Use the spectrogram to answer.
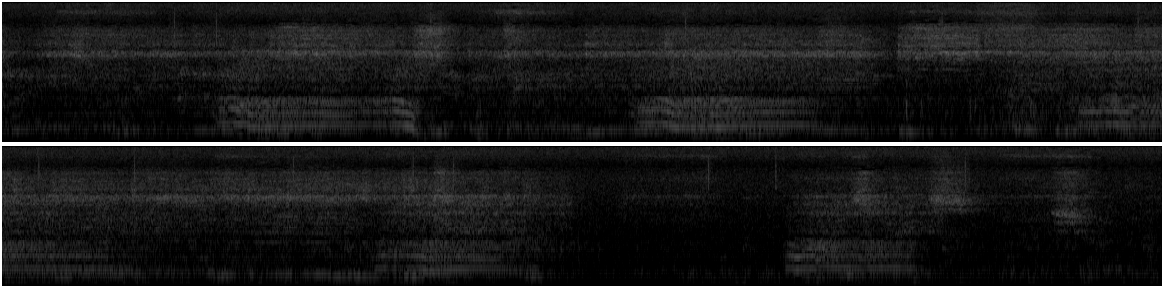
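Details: A woman snoring during sleep: slow, rhythmic snores about every two seconds, rising and falling in pitch, with a steady hum in the background.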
